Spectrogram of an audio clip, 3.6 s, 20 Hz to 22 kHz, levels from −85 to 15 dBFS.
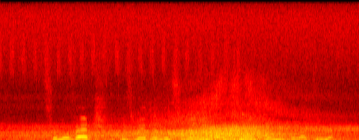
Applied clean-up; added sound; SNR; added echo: none; Cricket; -2 dB; none.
